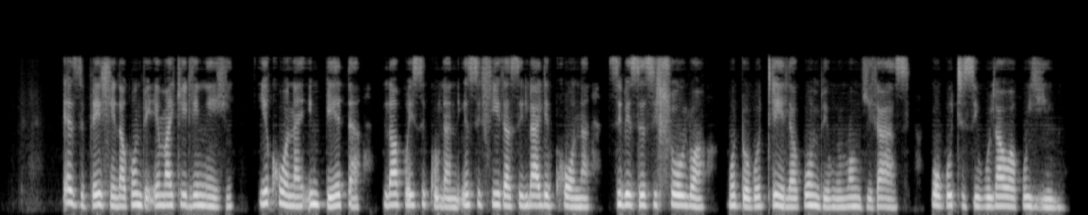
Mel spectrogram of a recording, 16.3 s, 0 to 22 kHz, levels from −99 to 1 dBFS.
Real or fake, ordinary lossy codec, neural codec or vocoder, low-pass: fake; Opus, 64 kbps; codec, 16 kHz, 1 kbps, FunCodec, trained on LibriTTS, 50 frames a second; 7.2 kHz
